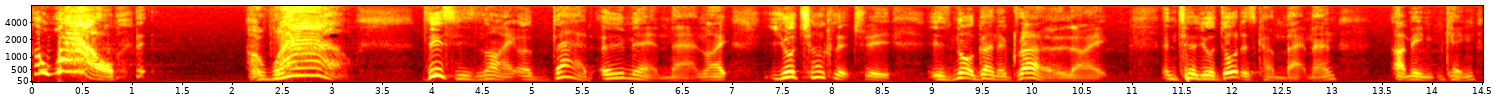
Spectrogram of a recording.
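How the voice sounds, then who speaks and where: A man's voice: medium pitch, sing-song, slow, pitched below the performer's own voice. A man voicing a spaced-out, drawling hippie magician in a children's story. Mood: dazed. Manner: drawling, dazed, says "man".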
